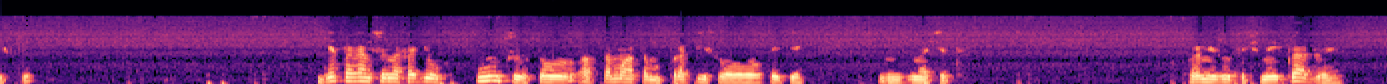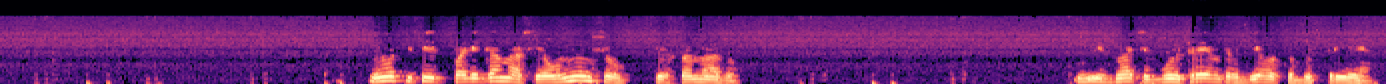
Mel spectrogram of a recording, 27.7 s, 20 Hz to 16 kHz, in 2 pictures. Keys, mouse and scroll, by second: 1.1 click, 3.5 click, 4.3 i, 5.9 click, 6.6 i, 8.5 click, 11.7 click, 14.1 click, 15.4 i, 16.3 click, 18.9 click, 19.6 i, 22.4 i, 24.5 click, 25.0 i, 26.8 click, 27.4 i.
